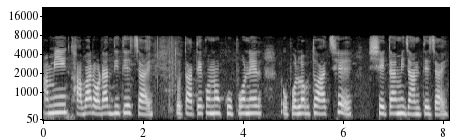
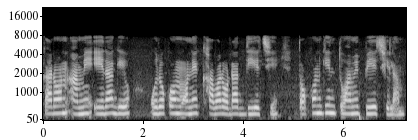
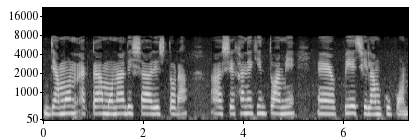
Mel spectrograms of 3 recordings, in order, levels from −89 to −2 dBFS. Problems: constant background noise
